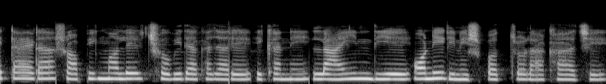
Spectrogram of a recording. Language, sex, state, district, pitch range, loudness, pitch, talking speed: Bengali, female, West Bengal, Dakshin Dinajpur, 235-260 Hz, -15 LUFS, 245 Hz, 140 wpm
